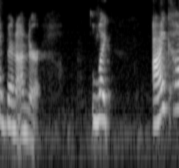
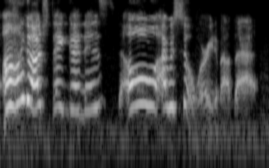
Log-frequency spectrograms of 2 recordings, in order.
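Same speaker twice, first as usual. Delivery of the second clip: higher pitched mock sobbing relief, milking it; hammed-up fake relief; 7 semitones higher, 3 dB louder than usual. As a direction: overplay the relief to get sympathy. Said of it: "fake cry".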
